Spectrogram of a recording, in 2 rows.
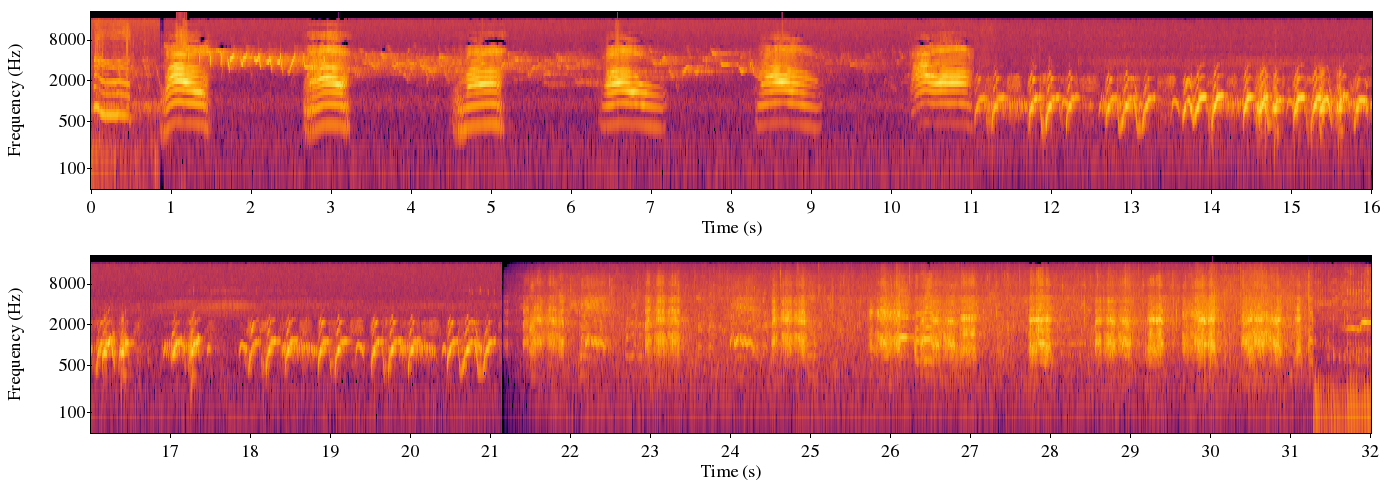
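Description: Animal calls in three passages: a red fox giving six arching, pitched calls about two seconds apart; then plains zebras barking in a rapid run of short calls; then, from about 21 seconds in, a flock of flamingos in a dense, overlapping chatter.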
